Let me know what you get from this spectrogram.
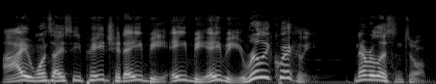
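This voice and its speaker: Young guy doing gaming commentary, kinda high voice, super up and down, annoyed and emphatic, music behind. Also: sing-song, a little fast, no room sound. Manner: exasperated, emphatic complaining. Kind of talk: casual opinion commentary over gameplay. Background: background music.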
